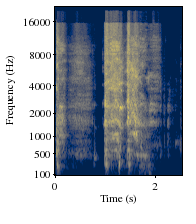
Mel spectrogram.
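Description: A single soft cough is followed by two harsher, louder coughs close together, each sharp and raspy, heard clearly up close with no talking.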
